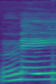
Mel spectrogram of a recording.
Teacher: Mei is the flat tone.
